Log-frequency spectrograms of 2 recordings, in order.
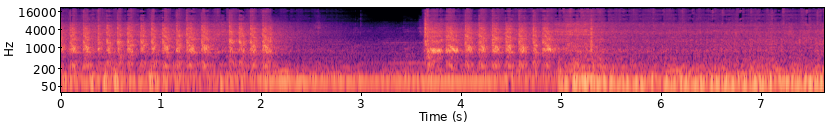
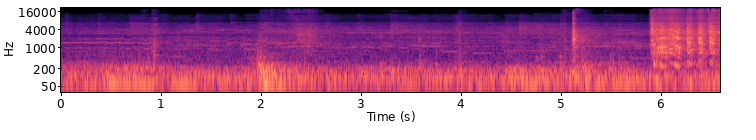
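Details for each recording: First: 2000 Toyota Prado 3.4L V6 cranks, catches and idles very roughly, missing on probably two cylinders. A timing belt kit and ignition amplifiers had been fitted without fixing it; the cause was no control of ignition coil 1. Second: 2000 Toyota Prado 3.4L with major misfire, coils unplugged for a relative compression test: steady, even cranking rhythm, all cylinders balanced, so no compression issue; normal cranking.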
